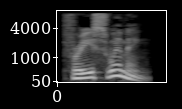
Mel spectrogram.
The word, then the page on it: free-swimming: British English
